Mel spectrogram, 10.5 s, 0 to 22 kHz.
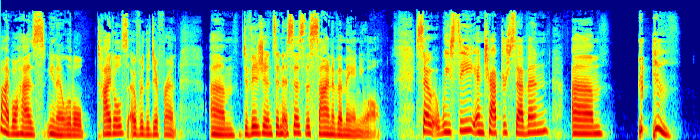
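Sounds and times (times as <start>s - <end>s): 
speech: 0.0s - 10.1s
person clearing a tickle from their throat: 9.6s - 10.2s.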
